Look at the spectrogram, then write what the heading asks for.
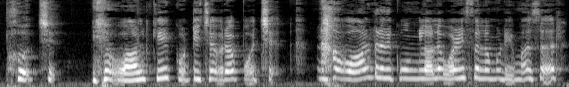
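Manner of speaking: acted tearful wail, high-pitched; sobbing plea. A narrator's reading. Ruined young woman begs Murali for a way, sobbing. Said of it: "என்று விம்மலுடன் ராஜாத்தி".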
